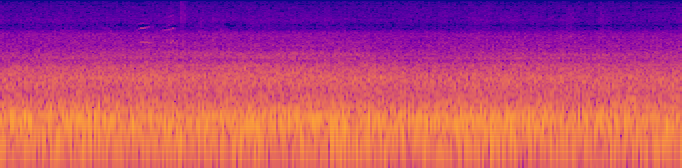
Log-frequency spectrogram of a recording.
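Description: Loaded open freight wagons rolling slowly past on a curve, a steady low rumble from their wheels on the rails.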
